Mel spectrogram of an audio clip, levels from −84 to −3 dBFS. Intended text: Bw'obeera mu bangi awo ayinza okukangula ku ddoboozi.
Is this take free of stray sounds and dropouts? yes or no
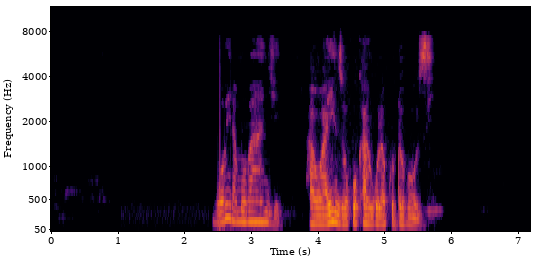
yes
